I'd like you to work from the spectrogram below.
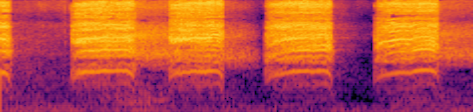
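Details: Crows that had attacked a blue jay, about three days before Halloween, give four loud harsh caws, each about a third of a second, roughly every half second, over a quiet background.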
